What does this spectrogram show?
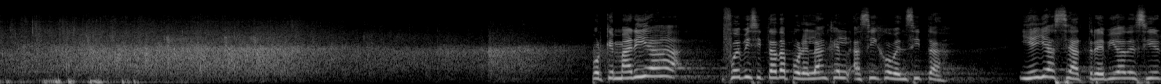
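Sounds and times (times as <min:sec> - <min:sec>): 
applause: 0:00.0 - 0:06.0
speech: 0:05.9 - 0:09.6, 0:10.2 - 0:11.6.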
